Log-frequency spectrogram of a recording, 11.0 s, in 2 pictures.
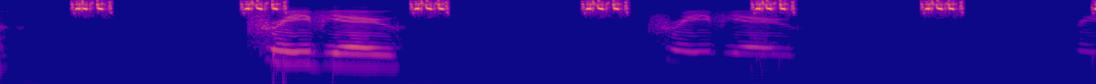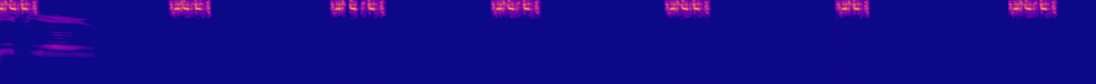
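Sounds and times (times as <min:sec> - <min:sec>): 
cricket chirping: 0:00.4 - 0:00.6, 0:02.0 - 0:02.3, 0:02.9 - 0:03.2, 0:03.8 - 0:04.0, 0:04.6 - 0:04.9, 0:05.5 - 0:05.7, 0:06.4 - 0:06.6, 0:07.2 - 0:07.4, 0:08.0 - 0:08.2, 0:08.8 - 0:09.1, 0:09.7 - 0:09.9, 0:10.6 - 0:10.8
speech: 0:01.4 - 0:02.2.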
